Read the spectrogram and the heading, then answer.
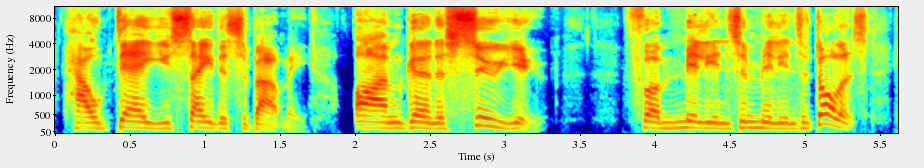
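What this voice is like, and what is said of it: Poor impression in generic American accent. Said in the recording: “Terrible Trump impression. I just did my generic American voice”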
